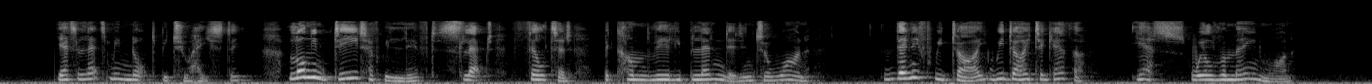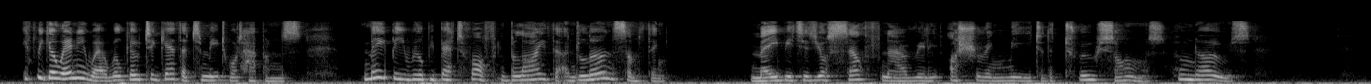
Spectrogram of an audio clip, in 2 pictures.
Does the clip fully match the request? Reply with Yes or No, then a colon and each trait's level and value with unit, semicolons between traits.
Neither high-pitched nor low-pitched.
No: high, 210 Hz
